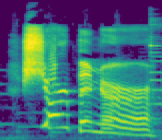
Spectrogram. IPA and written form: ˈʃɑː.pən.ə (Sharpener)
